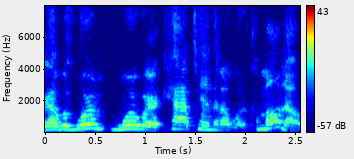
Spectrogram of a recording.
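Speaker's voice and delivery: plain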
